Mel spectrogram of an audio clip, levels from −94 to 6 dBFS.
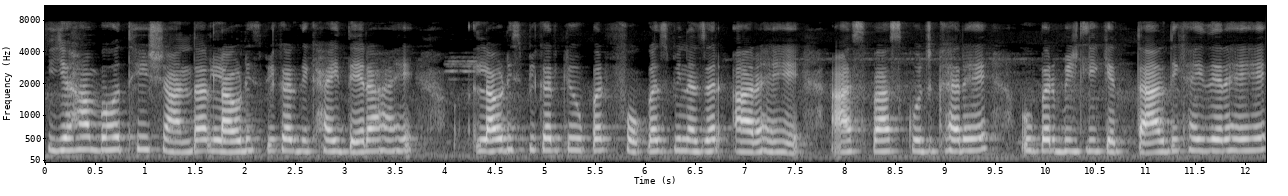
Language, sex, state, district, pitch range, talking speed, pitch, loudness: Hindi, female, Bihar, Sitamarhi, 235-250 Hz, 145 wpm, 240 Hz, -18 LUFS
